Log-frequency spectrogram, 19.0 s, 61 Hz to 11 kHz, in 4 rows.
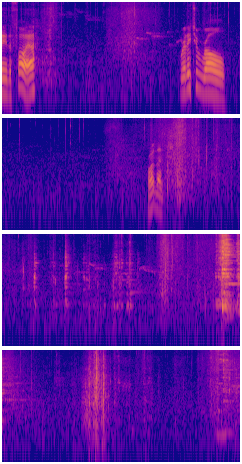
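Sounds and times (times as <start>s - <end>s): metal pot and lid clinking: 10.1s - 12.4s, 13.8s - 14.6s, 18.6s - 19.0s
ringing metal clank: 13.8s - 14.6s, 18.6s - 19.0s.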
